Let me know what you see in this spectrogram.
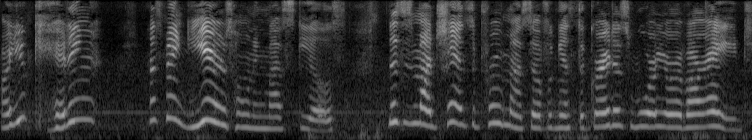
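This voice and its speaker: Putting on a character voice, a woman speaks high and fairly slowly against clear background noise. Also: lively intonation. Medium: read story. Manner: sneering.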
